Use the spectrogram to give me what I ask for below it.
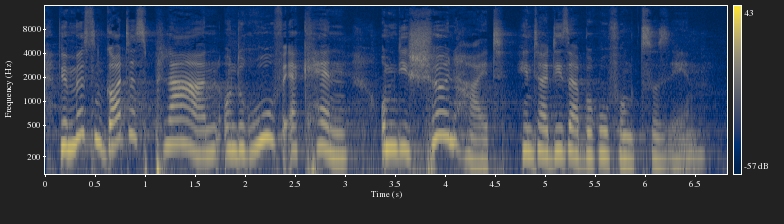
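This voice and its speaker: Very wide pitch swings from a woman, with noticeable noise behind her. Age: 40s. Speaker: church speaker, pastor's wife. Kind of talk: church talk.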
